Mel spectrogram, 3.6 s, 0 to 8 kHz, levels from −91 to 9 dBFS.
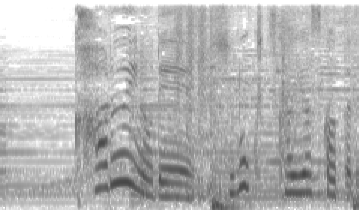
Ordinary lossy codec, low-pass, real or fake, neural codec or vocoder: none; 7.2 kHz; real; none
